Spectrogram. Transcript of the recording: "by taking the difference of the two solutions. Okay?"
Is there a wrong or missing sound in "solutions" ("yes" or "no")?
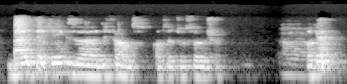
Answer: yes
